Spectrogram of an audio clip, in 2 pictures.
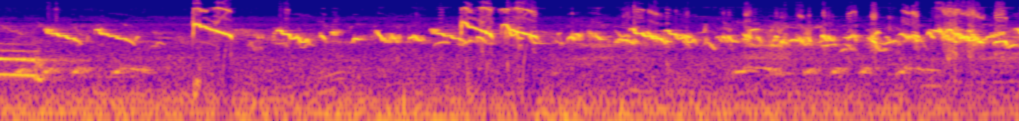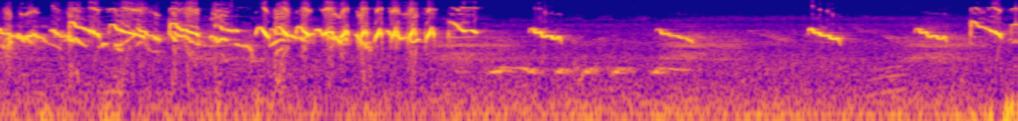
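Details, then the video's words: Lombok white-eye in full wild-style song: a long, dense stream of rapid high twitters and sharp whistled slurs, thinning out toward the end. Low rolling trills sound twice in the background. "KUMPULAN SUARA PLECI GACOR ASLI DARI LOMBOK‼️ SUPER NGALAS TEMBAKAN MEWAH"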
